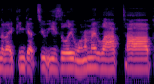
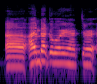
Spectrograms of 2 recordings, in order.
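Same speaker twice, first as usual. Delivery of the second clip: louder, higher, brighter retake of the intro; fresh restart; 4 semitones higher, 6 dB louder than usual. Real, not acted. Host restarting her intro after an interruption, louder. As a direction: start over with more energy, louder. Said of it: "and my pillow fell over".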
